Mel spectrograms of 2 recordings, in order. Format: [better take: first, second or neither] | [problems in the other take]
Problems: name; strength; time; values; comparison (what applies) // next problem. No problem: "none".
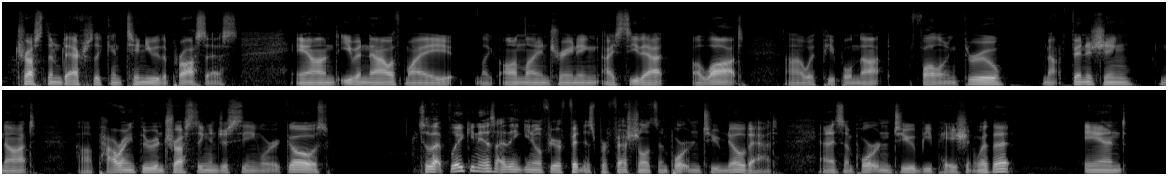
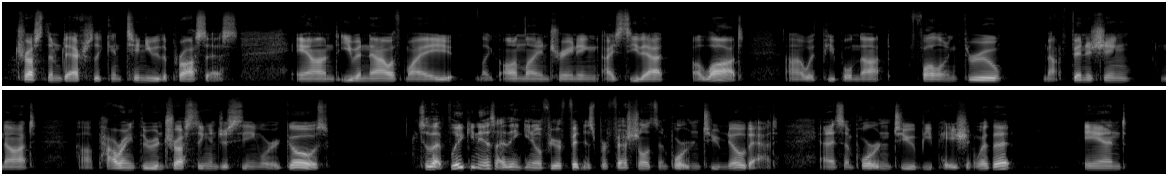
first | thin; very; fading below 300 Hz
